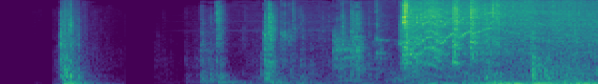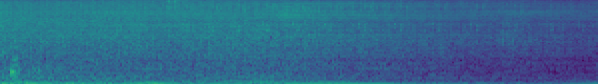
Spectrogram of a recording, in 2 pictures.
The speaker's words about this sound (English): We're on our way. Oh, I love driving to new places in the car.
